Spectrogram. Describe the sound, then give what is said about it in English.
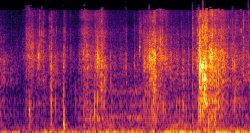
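Footsteps of someone walking up a hill outdoors: a steady series of soft, crunchy treads that get a little louder toward the end. “I'm walking up a hill now.”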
